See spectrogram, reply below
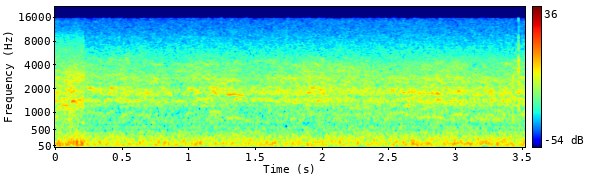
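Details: Wild geese flying above cornfield stubble after harvest, a softer steady mass of honking calls from many birds, a brief louder burst at the start, low rumble throughout.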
